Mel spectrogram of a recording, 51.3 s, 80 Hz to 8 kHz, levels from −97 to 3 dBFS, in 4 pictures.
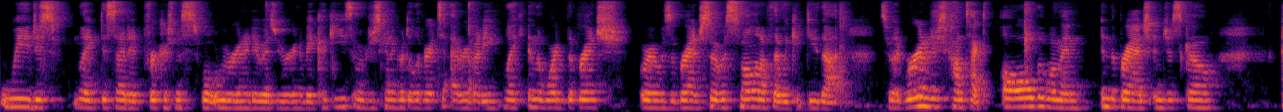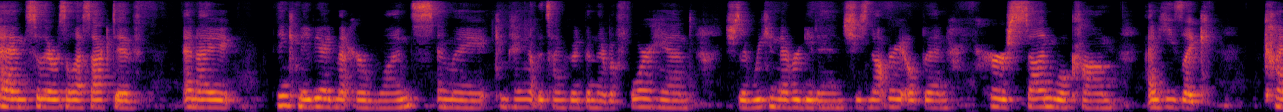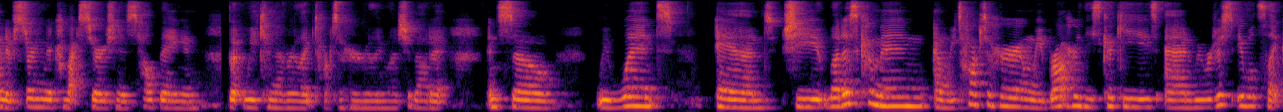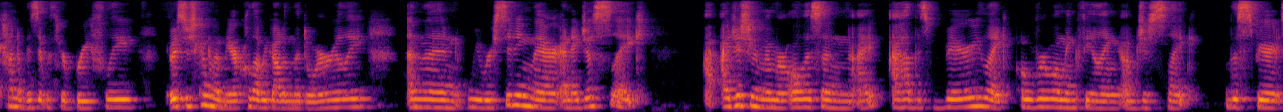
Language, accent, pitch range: English, American, 190-215 Hz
